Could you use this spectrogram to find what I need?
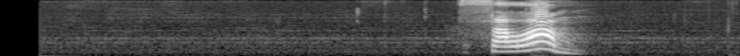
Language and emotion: Russian, positive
